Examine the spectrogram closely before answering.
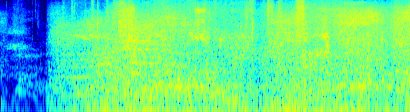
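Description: Spell blasts and clashing fight sounds rumble and crackle.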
